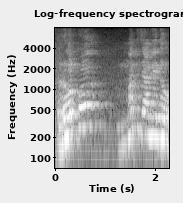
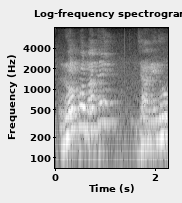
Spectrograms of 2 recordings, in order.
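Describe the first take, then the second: First: रोको alone, long pause, then मत जाने दो together; pause after रोको. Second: रोको मत together, pause, then जाने दो; pause after मत. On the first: Preacher showing what a comma changes, pause after रोको. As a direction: break right after रोको, keep मत with जाने दो. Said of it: "उसके बाद में कोमा लगा दिया". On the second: Preacher showing the opposite meaning, pause after मत. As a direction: break after मत, letting जाने दो stand alone. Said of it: "और अगर उसी कोमे को हम". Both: Shown as a demonstration.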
